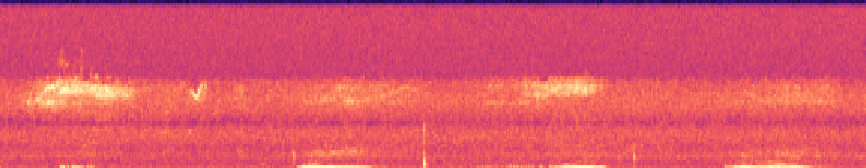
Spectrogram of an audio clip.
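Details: Cat asleep and snoring heavily, heard more softly here as four low, throaty rasping breaths spaced one to two seconds apart, set against a steady low background rumble and hiss.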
